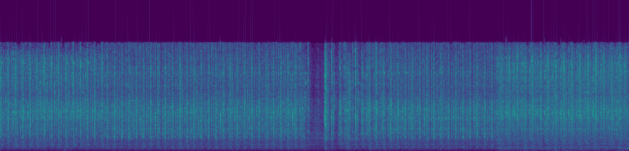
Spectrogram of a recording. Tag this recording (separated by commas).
typing on typewriter, Typewriter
